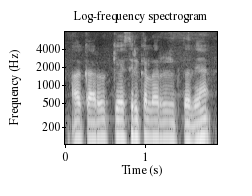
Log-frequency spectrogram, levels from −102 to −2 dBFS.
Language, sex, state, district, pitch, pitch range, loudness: Kannada, male, Karnataka, Koppal, 125 Hz, 120-135 Hz, -16 LUFS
